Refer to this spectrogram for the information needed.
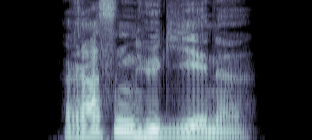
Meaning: eugenics
- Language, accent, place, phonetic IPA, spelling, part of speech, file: German, Germany, Berlin, [ˈʁasn̩hyˌɡi̯eːnə], Rassenhygiene, noun, De-Rassenhygiene.ogg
